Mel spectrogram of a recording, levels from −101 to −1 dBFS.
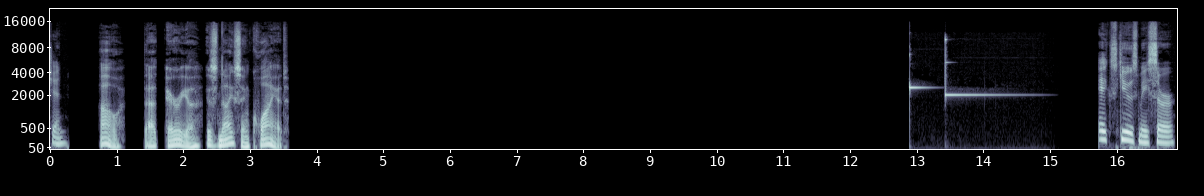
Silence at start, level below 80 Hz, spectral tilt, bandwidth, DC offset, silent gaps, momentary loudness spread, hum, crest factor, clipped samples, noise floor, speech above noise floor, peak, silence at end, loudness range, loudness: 0 s; -36 dBFS; -4.5 dB/octave; 16 kHz; under 0.1%; 0.30-0.72 s, 1.13-1.40 s, 1.62-1.71 s, 3.59-12.88 s, 15.16-15.71 s; 13 LU; none; 20 dB; under 0.1%; -58 dBFS; 40 dB; -4 dBFS; 0.05 s; 9 LU; -19 LUFS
